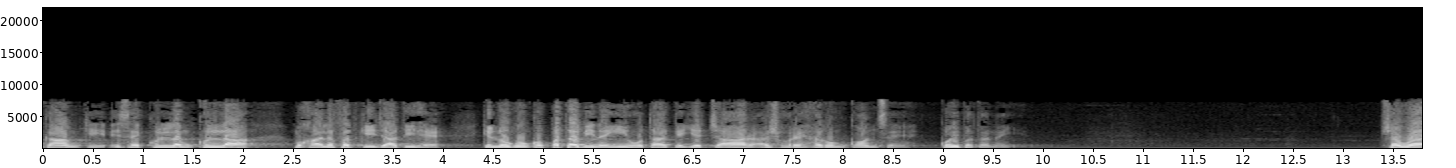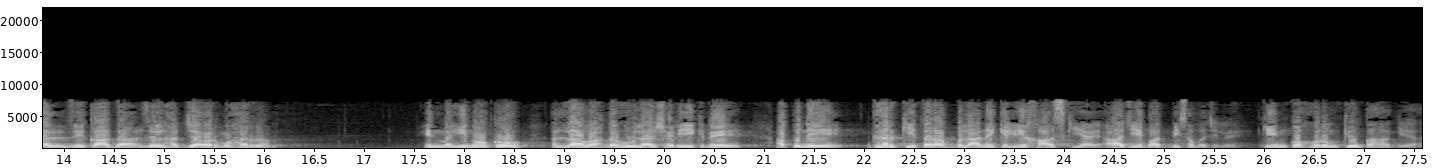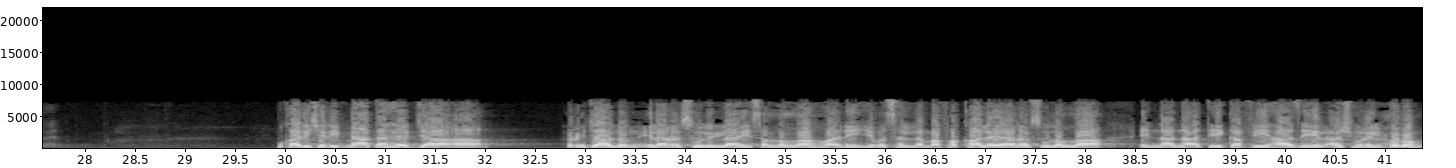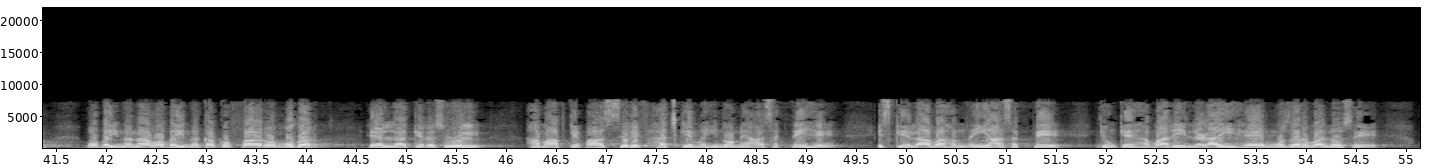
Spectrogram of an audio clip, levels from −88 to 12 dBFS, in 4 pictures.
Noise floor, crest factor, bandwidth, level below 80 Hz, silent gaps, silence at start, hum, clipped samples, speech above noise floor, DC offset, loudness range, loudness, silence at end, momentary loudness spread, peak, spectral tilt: -51 dBFS; 10 dB; 8 kHz; -44 dBFS; none; 0 s; 50 Hz at -40 dBFS; 1%; 43 dB; under 0.1%; 6 LU; -9 LUFS; 0.35 s; 10 LU; 0 dBFS; -6 dB/octave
